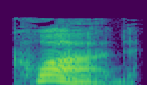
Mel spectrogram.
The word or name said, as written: quod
